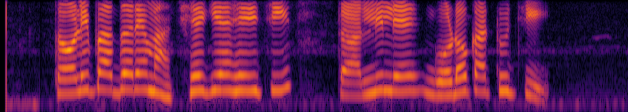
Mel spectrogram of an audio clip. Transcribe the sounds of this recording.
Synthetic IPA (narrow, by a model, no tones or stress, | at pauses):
t̪ɔɭipad̪əɾemat͡ɕʰeɡjaɦejt͡ɕi | t̪alːileɡoɽɔkaʈʰut͡ɕi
